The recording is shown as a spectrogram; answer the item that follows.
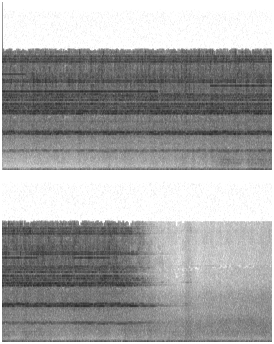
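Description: Altar bells rung continuously at the elevation of the chalice after the consecration: a steady high ringing that stops about eight and a half seconds in, over a low rumble.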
